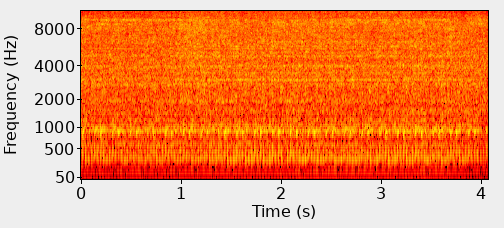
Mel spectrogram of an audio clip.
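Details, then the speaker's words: 2015 Jeep Grand Cherokee, 3.6 L Pentastar V6, 132k miles, P0302 despite new coils, plugs and injectors: warm idle, mostly even, with a faint soft hut every few beats; cylinder 2 partial compression loss misfire, still combusting. "So, here's what a partial compression loss misfire sounds like. Just a little hut."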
